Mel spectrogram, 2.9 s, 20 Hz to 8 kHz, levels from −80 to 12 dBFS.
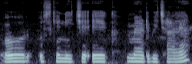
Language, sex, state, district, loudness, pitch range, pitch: Hindi, male, Uttar Pradesh, Saharanpur, -17 LUFS, 145-155 Hz, 150 Hz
